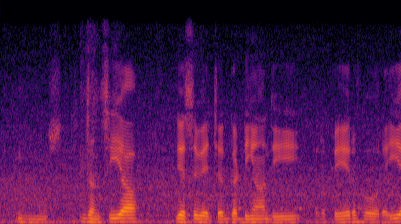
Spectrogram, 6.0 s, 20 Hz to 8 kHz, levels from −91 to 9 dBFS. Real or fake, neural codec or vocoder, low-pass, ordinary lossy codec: real; none; 7.2 kHz; none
